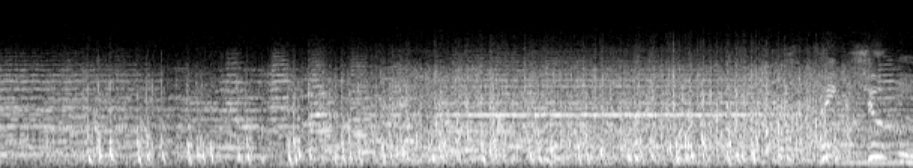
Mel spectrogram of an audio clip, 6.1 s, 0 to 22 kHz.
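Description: Galloping horse hoofbeats from a 1954 western television series, a dense run of hooves beneath swelling orchestral music that stays loud throughout.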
